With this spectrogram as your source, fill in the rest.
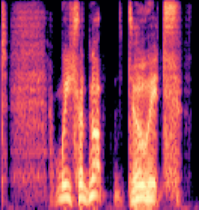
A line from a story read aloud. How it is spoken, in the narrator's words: snarled Ekadon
